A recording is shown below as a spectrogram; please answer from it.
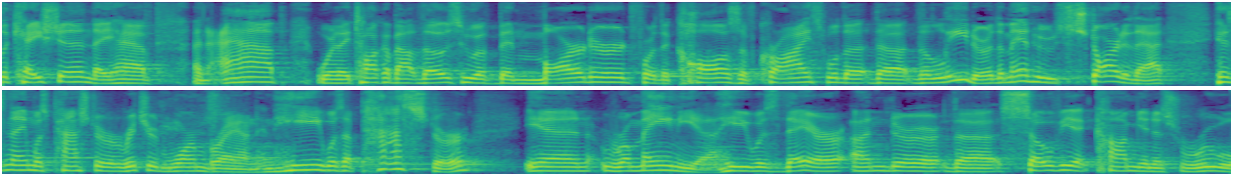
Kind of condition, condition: setting, large echoing room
